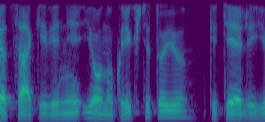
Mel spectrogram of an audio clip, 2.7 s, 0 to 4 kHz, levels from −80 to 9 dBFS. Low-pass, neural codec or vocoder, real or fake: 3.6 kHz; none; real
